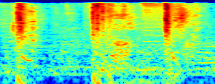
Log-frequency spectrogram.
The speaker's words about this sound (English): Ooh, crunch of bones.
